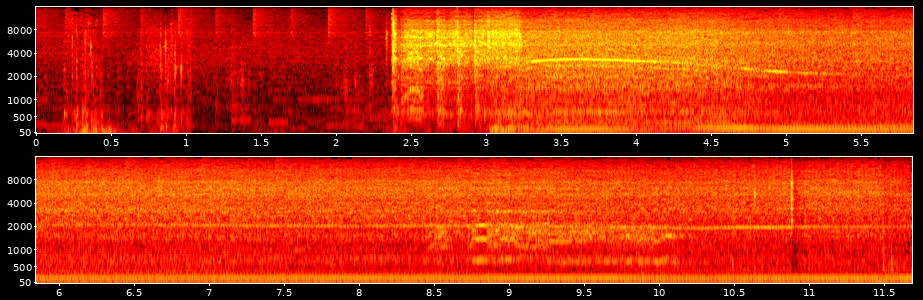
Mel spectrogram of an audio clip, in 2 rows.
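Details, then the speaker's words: 2005 Nissan Sentra after new ignition coils, spark plugs and MAF sensor: cranks briefly, fires right up and settles to a steady, even idle. The deep, loud exhaust is from a muffler still needing repair. Normal start and idle. "All right, as you see, fires right up, no problem. Just a little bit loud because we got to fix that muffler still."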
